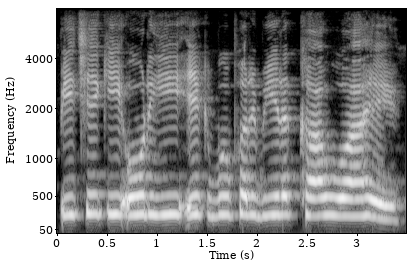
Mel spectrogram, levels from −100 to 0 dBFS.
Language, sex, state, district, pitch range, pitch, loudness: Hindi, female, Uttar Pradesh, Saharanpur, 235-255 Hz, 245 Hz, -13 LUFS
